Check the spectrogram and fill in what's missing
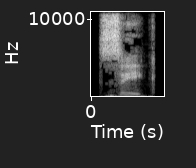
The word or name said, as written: seek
